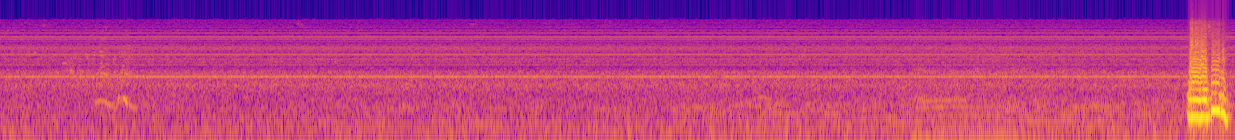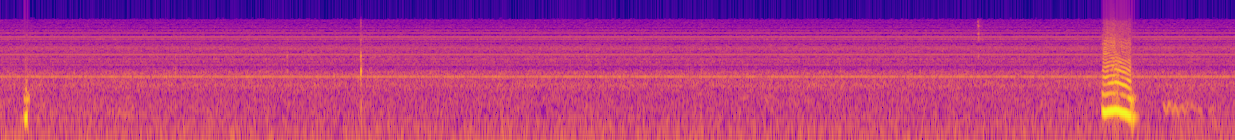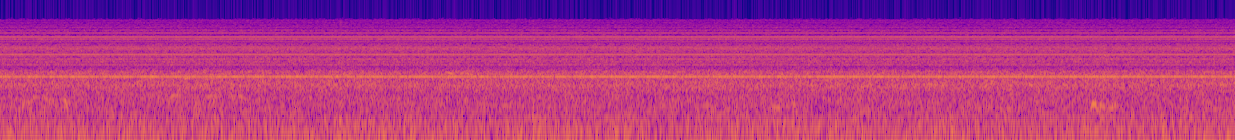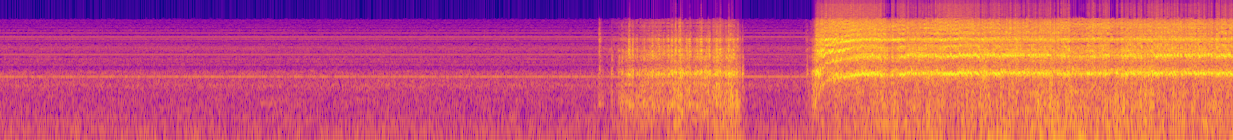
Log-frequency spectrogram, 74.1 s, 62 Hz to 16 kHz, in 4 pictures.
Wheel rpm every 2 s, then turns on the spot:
0, 0, 0, 0, 0, 0, 0, 0, 0, 0, 0, 0, 0, 0, 0, 0, 0, 0, 0, 0, 0, 0, 0, 0, 0, 0, 0, 0, 0, 0, 0, 0, 20, 40, 200, 230, 230.
64-66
